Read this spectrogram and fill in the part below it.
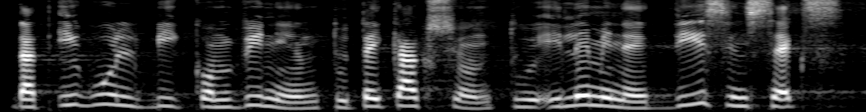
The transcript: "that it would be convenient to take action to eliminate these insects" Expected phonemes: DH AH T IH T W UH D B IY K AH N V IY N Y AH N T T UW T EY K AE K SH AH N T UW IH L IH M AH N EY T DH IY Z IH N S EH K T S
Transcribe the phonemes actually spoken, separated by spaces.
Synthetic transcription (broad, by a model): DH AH T IH T W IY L B IY K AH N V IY N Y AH N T T UW T EY K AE K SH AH N T UW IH L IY M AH N EY T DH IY S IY N S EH K T S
